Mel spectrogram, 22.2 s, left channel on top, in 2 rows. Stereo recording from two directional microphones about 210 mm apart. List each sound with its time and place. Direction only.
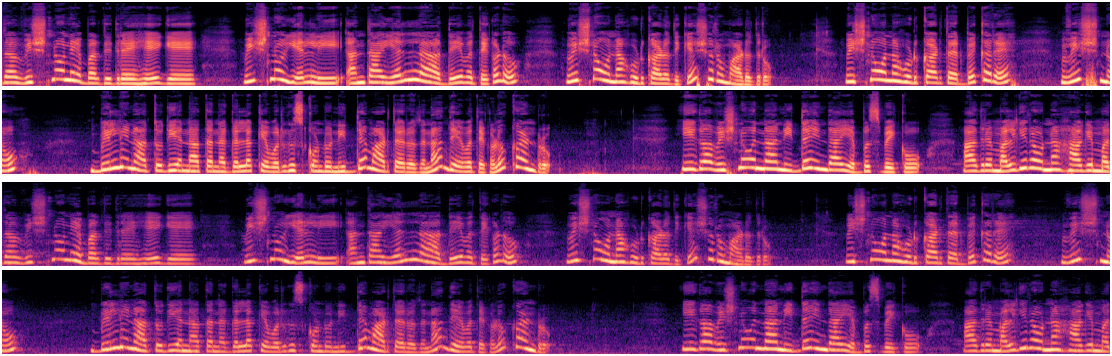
0.0 s a woman's voice: 40° left (ahead or behind)
17.8 s a woman's voice: 40° left (ahead or behind)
